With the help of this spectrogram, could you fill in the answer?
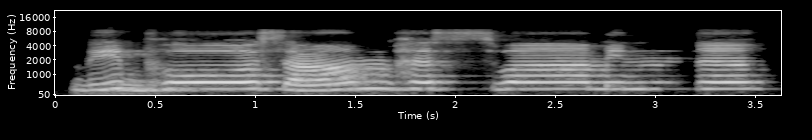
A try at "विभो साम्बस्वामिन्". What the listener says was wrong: Samba alpa prana. Sa amba. Okay. Samba. Bibho samba swamin.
